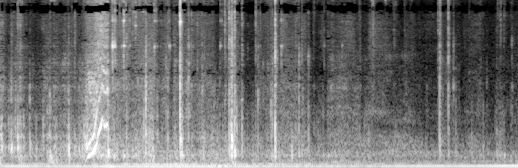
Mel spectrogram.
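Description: Small items being handled inside a car cabin: a few sharp clicks and light rattles, with a short rising zip about a second in, over a steady low rumble.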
